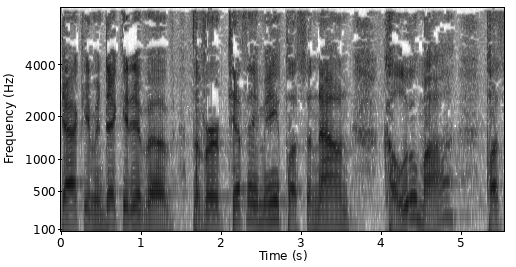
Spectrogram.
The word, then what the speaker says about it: tithemi: We have the verb tithemi. Looks like that in the Greek, T-I-T-H, long E-M-I, tithemi.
